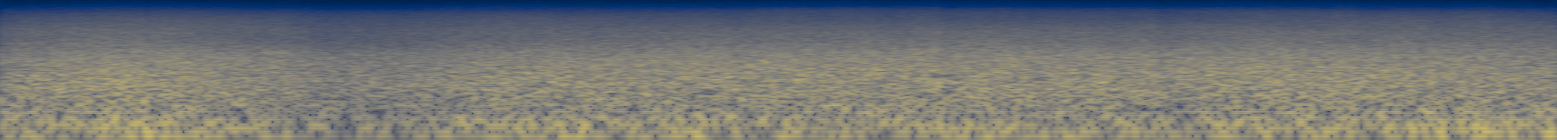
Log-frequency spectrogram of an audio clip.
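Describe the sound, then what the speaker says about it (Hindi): Waterfall along the Kedarnath trekking route in the Himalayas, a steady broad roar of rushing water that fills the scene evenly from start to finish. "और ये प्यारे प्यारे झरने।"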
